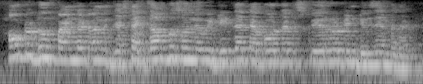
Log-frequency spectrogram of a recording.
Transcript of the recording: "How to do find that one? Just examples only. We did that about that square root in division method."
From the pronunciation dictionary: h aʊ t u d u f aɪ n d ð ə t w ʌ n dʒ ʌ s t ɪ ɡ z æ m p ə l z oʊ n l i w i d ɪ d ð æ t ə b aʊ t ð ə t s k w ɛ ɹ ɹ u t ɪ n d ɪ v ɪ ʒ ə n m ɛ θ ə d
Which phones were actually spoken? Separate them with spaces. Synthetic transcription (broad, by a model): h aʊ t u d u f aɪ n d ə t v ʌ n dʒ ʌ s t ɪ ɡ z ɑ m p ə l s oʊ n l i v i d ɪ d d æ t ə b aʊ t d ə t s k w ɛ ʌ ɹ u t ɪ n d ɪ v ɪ z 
